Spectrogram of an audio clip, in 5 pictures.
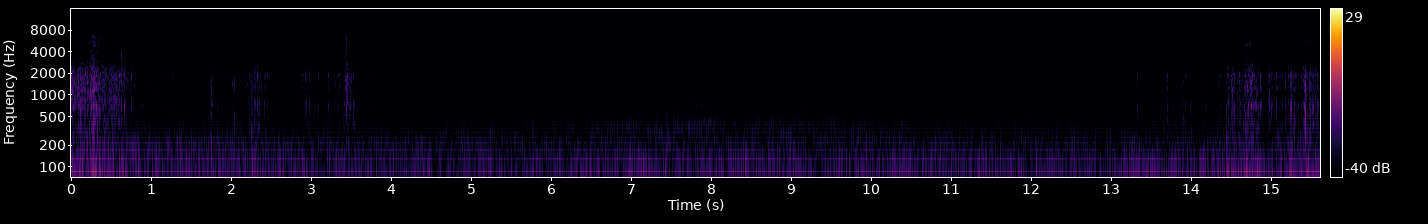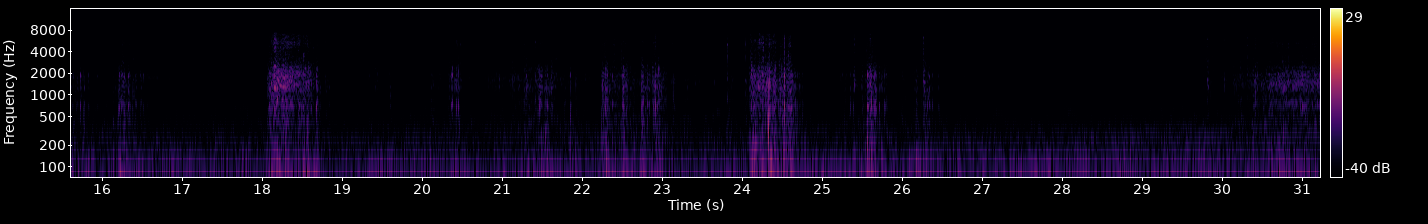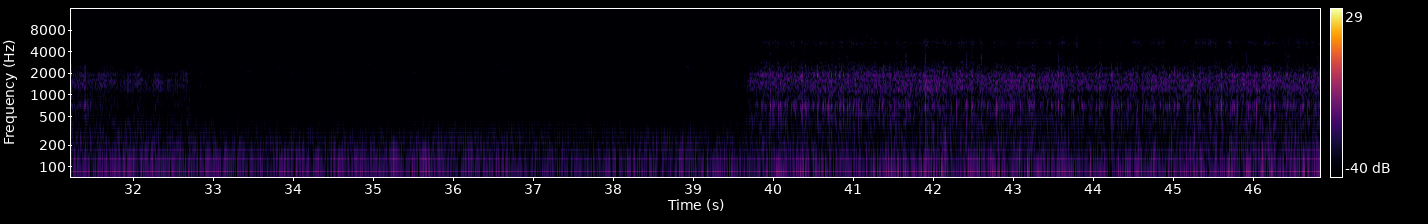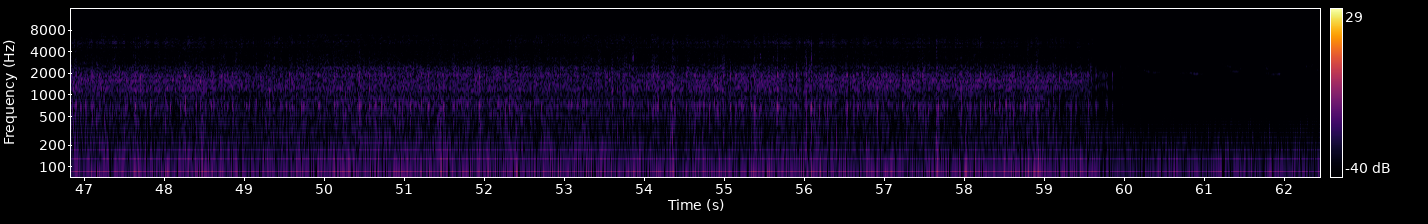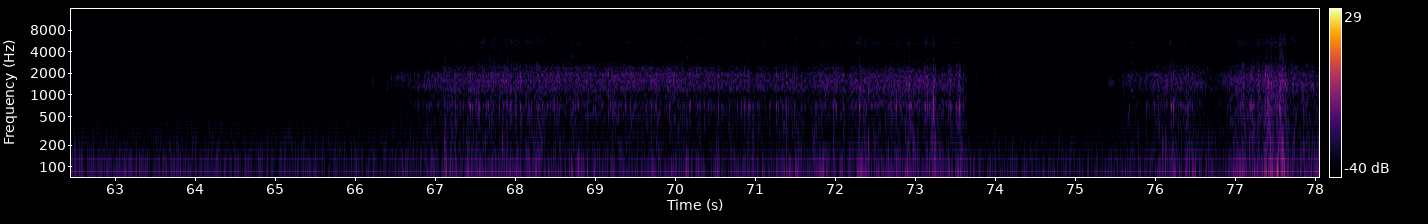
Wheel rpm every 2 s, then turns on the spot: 30, 0, 0, 0, 0, 0, 0, 10, 0, 20, 0, 10, 10, 0, 0, 40, 10, 0, 0, 10, 60, 60, 60, 70, 70, 70, 70, 70, 70, 50, 0, 0, 0, 30, 60, 50, 60, 10, 60.
0-2 22-26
